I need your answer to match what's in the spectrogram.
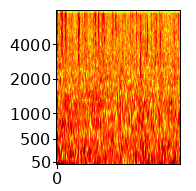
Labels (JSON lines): {"label": "biophony", "recorder": "SoundTrap 500"}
